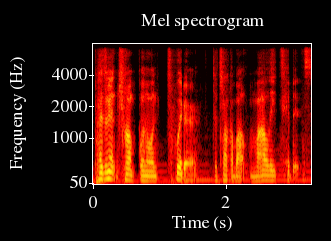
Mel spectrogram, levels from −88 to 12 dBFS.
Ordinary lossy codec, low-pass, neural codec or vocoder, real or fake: AAC, 48 kbps; 7.2 kHz; codec, 32 kHz, 1.9 kbps, SNAC; fake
